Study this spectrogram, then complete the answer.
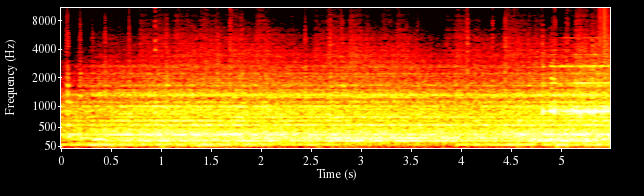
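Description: A synth loop run through a Liminal multiband gate plugin gives a dense, steady wash of sound with a fluttering, chopped texture at a fairly even level, with no voices.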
